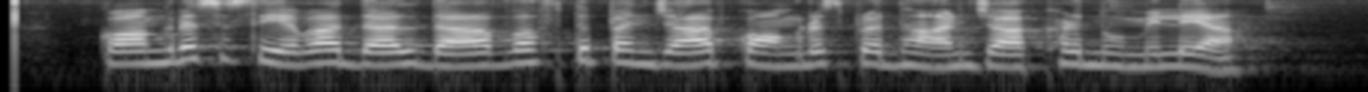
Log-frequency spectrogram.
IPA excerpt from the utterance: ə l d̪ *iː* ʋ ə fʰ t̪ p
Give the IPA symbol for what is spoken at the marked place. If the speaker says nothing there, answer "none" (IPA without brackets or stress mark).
aː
